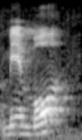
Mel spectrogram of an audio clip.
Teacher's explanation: repare que dentro desse ditongo, desse I, desse A, o A saiu mais forte do que o I. Então, repare que o som desse ditongo ele aumentou. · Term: ditongo crescente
